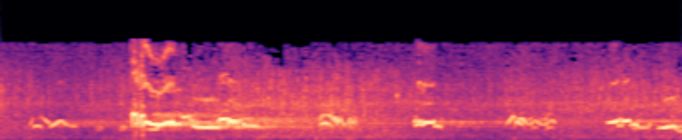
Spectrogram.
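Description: Songbirds chirping: quick rising-and-falling whistled notes and short rapid trills, repeated phrase after phrase. A brief click comes a little under a second in.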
